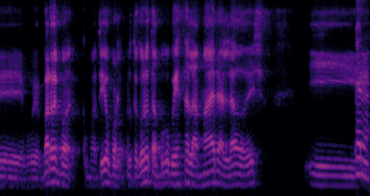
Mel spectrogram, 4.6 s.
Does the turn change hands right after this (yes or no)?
yes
